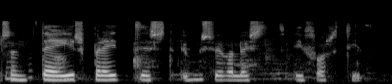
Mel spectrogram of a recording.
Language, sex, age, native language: Icelandic, female, 13, Icelandic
